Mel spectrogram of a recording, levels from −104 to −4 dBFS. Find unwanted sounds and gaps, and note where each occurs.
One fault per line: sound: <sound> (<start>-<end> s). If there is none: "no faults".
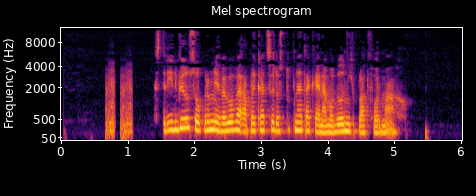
sound: laugh (0.7-1.1 s)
